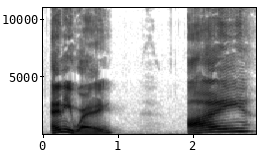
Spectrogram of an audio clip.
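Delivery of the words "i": higher, drawn-out yelled I; raised voice. Real, not acted. Exasperated husband defending his driving, raised voice. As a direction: protest with your voice raised. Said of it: "You're yelling".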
